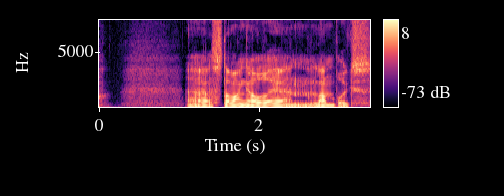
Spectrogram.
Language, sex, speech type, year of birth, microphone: Norwegian, male, spontaneous, 1985, Shure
